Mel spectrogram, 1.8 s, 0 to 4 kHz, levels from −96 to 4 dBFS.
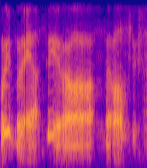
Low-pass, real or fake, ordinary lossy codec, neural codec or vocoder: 3.6 kHz; fake; AAC, 24 kbps; autoencoder, 44.1 kHz, a latent of 192 numbers a frame, MeloTTS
